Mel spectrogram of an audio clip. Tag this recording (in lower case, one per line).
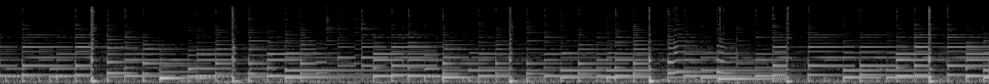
playing ukulele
